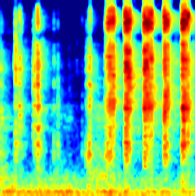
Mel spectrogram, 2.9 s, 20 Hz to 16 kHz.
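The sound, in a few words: Winchester 1907 rifle mechanism being reassembled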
